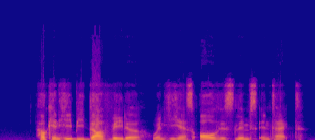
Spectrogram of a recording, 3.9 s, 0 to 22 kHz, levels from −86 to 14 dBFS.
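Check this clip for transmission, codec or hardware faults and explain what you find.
Two faults are present, both microphone-side. There are no transmission or codec problems to report.

Microphone overload appears at 0.54–0.56 s, about 1 dB over full scale, and again more strongly at 1.16–1.26 s, about 5 dB over, where a small share of samples are clipped. The likely cause is input volume set too high, so the loudest speech peaks exceed the converter's ceiling and get sheared off. It sounds harsh and crackly. The waveform shows flattened peak tops, and the spectrogram shows brief vertical smears of added high-frequency energy.

The microphone volume is stepped down at 1.47 s. Shortly after the second overload, the whole signal drops by about 3 dB in a single step, likely because the call software reacted to the clipping by cutting the device's input gain. Speech and background both become abruptly quieter. 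On the waveform the envelope visibly shrinks at that point, and the spectrogram dims uniformly across all frequencies.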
